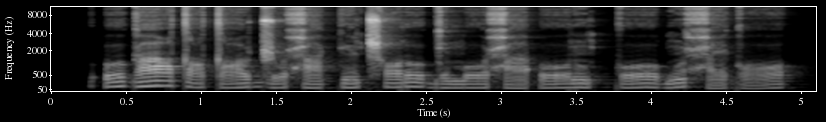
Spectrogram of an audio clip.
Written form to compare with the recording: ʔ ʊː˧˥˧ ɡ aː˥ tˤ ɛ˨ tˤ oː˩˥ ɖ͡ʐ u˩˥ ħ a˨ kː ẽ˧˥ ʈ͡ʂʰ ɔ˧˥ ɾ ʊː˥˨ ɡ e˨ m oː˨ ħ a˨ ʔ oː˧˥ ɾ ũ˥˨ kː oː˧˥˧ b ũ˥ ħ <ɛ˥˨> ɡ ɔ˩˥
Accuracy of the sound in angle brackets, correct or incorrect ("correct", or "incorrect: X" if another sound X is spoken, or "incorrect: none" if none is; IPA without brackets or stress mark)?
incorrect: ɛ˩˥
